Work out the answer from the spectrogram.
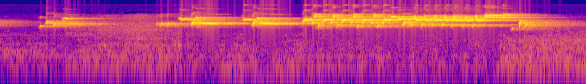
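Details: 'Widani' European goldfinch starts with a few separate high chirps, then builds into a dense, rapid twittering warble of bright trilled notes that stops abruptly near the end.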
